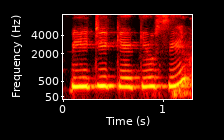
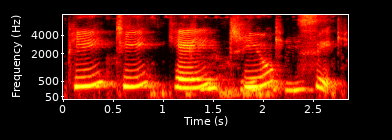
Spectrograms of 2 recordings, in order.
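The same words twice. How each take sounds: First: The letters start without a puff of air. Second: The letters start with a strong puff of air. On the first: "আগে আমরা বলতাম" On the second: "এই pronounce এভাবে করব"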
